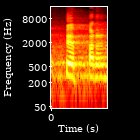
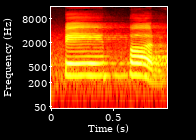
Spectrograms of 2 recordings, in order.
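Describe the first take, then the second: First: Said in the usual way. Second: "पेपर" broken into two beats, पे and पर; teacher's two-syllable breakdown of "पेपर"; split into syllables. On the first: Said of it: "पेपर नहीं बोल रहे हो". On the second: Shown as a demonstration. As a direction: sound out "पेपर" as पे, then पर. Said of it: "तोड़ दिया ना उसको".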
